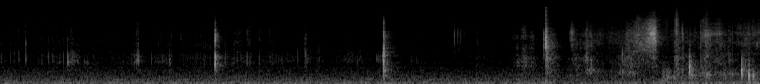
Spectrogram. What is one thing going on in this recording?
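Paper rustles and taps as hands handle it.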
